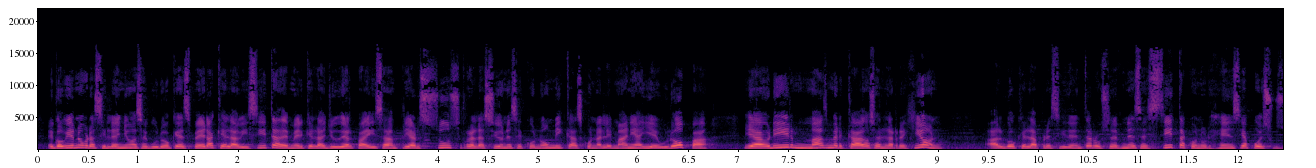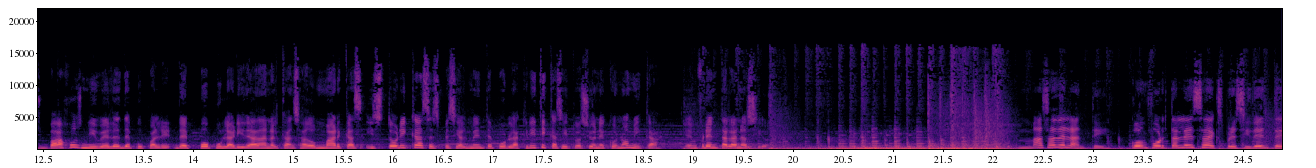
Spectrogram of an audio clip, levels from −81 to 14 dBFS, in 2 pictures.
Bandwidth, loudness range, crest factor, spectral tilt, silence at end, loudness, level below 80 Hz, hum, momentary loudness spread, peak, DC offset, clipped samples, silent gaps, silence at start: 16.5 kHz; 3 LU; 16 dB; -5.5 dB/octave; 0 s; -29 LUFS; -40 dBFS; none; 7 LU; -12 dBFS; under 0.1%; under 0.1%; none; 0.1 s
